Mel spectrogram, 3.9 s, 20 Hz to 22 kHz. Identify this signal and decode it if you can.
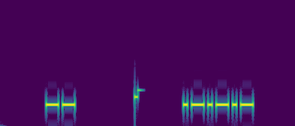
Morse code, heard as a keyed tone, about 22 wpm, 700 Hz. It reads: M .
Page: This rapid-fire timing is geared to push your ICR (Instant Character Recognition) skills.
